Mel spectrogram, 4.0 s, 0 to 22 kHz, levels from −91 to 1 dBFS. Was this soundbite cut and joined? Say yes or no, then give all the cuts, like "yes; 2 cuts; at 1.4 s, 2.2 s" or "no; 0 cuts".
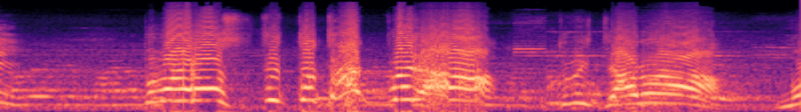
yes; 1 cut; at 2.7 s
